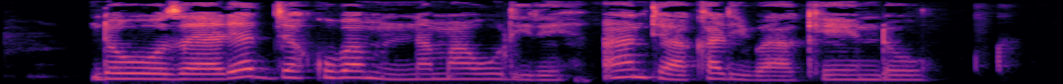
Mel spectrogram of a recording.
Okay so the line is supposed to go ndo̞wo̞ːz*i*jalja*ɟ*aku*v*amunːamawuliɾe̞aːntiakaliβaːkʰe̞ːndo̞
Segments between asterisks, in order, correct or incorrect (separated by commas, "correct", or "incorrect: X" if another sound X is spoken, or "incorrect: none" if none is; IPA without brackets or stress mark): incorrect: a, incorrect: ɟː, incorrect: β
